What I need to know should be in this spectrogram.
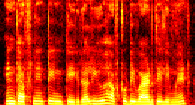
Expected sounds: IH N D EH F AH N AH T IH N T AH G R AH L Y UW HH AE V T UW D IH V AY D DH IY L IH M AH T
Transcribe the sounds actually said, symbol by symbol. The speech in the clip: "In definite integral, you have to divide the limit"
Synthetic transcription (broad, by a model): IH N D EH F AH N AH T IH N T AH G R AH L Y UW HH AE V T UW D IH V AY D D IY L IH M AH T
